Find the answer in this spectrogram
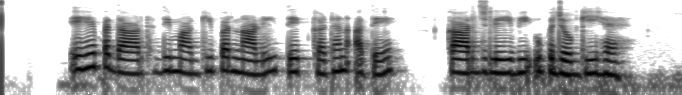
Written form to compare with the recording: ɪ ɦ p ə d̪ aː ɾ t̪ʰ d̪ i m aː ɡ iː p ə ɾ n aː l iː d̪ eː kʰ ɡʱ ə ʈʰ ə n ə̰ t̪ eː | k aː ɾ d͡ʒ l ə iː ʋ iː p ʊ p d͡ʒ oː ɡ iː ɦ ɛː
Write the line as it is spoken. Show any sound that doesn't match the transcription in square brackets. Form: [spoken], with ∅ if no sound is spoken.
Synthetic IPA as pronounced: ɪ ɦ p ə d̪ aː ɾ t̪ʰ d̪ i m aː ɡ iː p ə ɾ n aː l iː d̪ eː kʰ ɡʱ ə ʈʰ ə n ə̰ t̪ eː | k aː ɾ d͡ʒ l ə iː ʋ iː [ʔ] ʊ p d͡ʒ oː ɡ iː ɦ ɛː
